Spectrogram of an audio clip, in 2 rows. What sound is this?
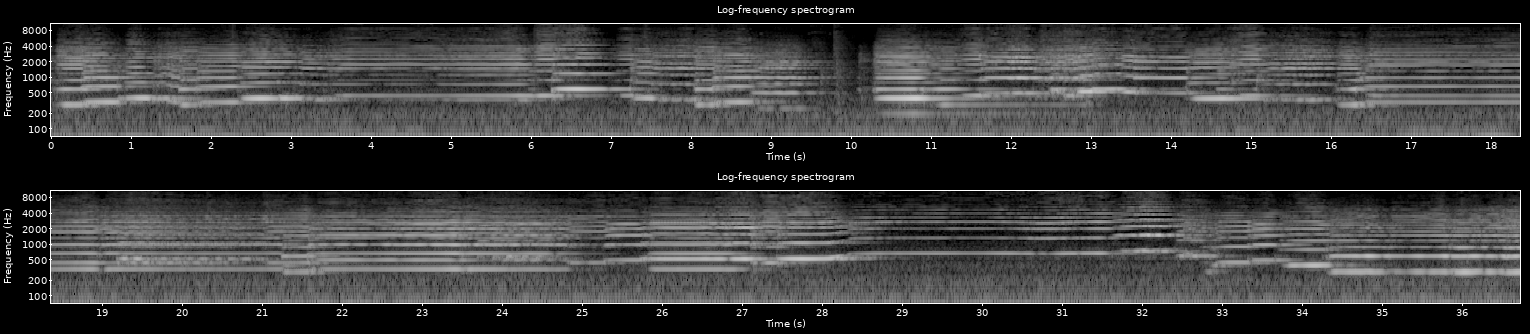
violin improv
This is a recording on an old italian violin of me improvising, exploring dynamic range, free rhythms, tonal variation, and glissandi.
It was recorded in my living room with a Zoom H4n recorder. I added a small amount of reverberation using Audacity.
